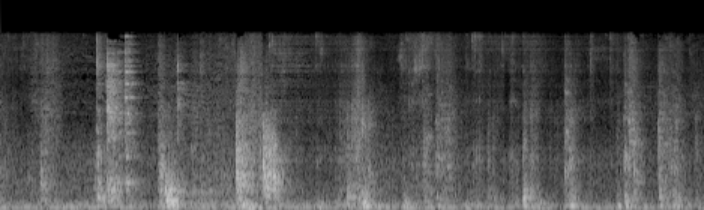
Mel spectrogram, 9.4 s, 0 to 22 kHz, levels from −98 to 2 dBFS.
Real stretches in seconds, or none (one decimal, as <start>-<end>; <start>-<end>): 0.0-3.6; 4.9-6.3; 7.9-9.4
